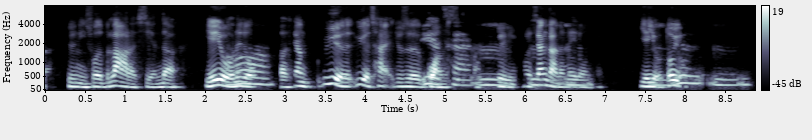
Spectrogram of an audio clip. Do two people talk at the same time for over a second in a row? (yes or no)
yes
